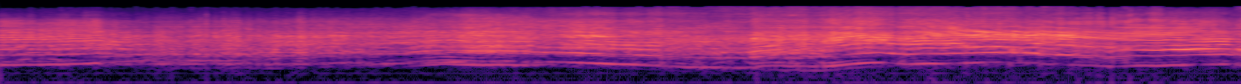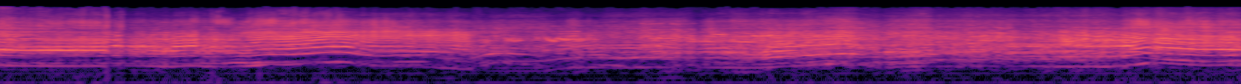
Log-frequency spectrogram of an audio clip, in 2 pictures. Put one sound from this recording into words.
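A race car engine revs high and shifts through gears as the car speeds through corners.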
